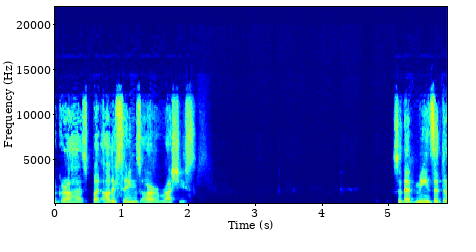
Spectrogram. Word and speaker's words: rashis: little bit different right but there's also rashis rashis to pronounce it right so this is so interesting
